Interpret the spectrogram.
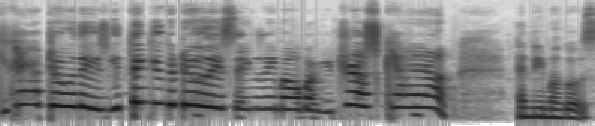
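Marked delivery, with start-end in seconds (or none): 0.0-3.7 very high, all-out screaming, scolding tone. Retelling a scene where a dad yells at Nemo before his class, retelling a scream. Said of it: "and just screams at him".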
